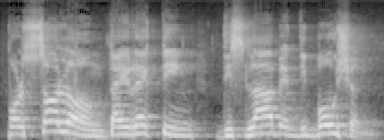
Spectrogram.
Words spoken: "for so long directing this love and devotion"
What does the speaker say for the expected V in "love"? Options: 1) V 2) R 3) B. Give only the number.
3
